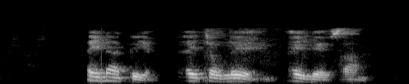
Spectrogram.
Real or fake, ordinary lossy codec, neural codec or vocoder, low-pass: real; AAC, 32 kbps; none; 5.4 kHz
